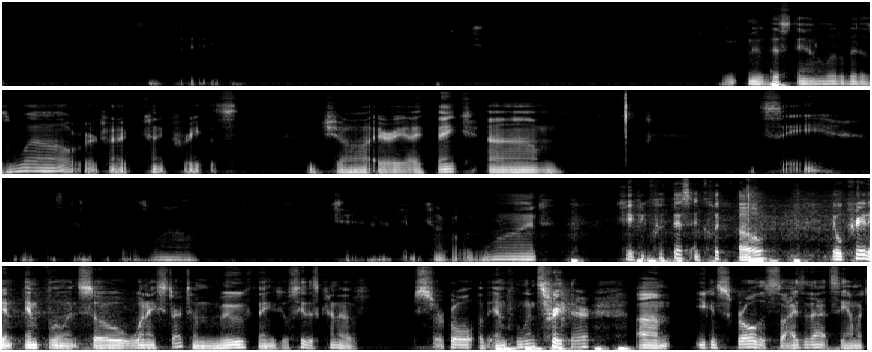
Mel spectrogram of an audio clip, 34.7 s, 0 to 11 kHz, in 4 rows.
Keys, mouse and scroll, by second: 6.6-8.5 right drag, 7.5 click, 8.5-10.7 drag, 10.7-19.6 right drag, 18.1-19.8 drag, 20.2-22.2 middle drag, 23.4-30.0 right drag, 24.9 o, 28.5-31.0 drag.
